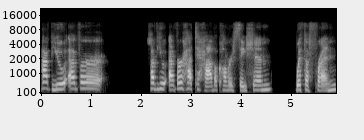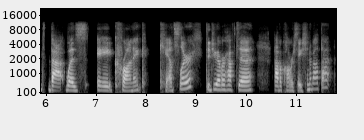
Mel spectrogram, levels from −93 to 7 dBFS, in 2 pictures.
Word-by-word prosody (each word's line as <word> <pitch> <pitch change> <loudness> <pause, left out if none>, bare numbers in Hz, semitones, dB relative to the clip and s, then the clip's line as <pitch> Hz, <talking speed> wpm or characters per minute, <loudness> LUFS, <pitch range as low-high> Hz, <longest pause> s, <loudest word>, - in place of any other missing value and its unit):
Have 290 -2 +5
you 245 +3 +1
ever 140 - +1 1.0
have 270 -1 +3
you 260 +1 -1
ever 270 +6 +4
had - - +3
to - - -6
have 190 0 +4
a - - -3
conversation 215 +3 -4 0.5
with 220 +1 +1
a 215 - +3
friend 205 - 0
that 185 -4 +6
was 195 - 0 0.2
a 195 -2 +1
chronic 190 +2 0 0.3
canceler? 275 +6 -1 0.3
Did 205 - -2
you 240 - +1
ever 225 0 +2
have 220 0 -1
to 205 -1 +2 0.4
have 200 -1 +5
a - - -3
conversation 245 - -6
about 260 +1 -6
that? 335 - -5
220 Hz, 145 wpm, -23 LUFS, 195-255 Hz, 1.0 s, that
